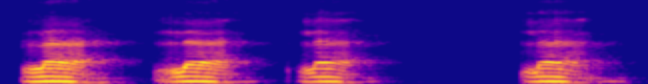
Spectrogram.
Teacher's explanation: Huruf lain tidak memiliki. Untuk lam dia menyimpangnya ke samping. Jadi suaranya itu lewat samping. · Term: inhiraf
